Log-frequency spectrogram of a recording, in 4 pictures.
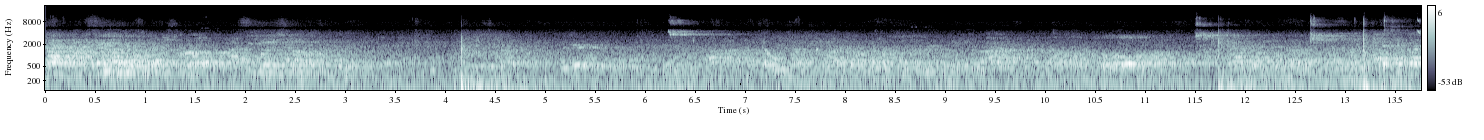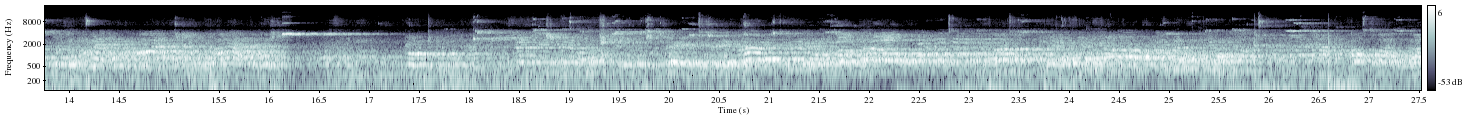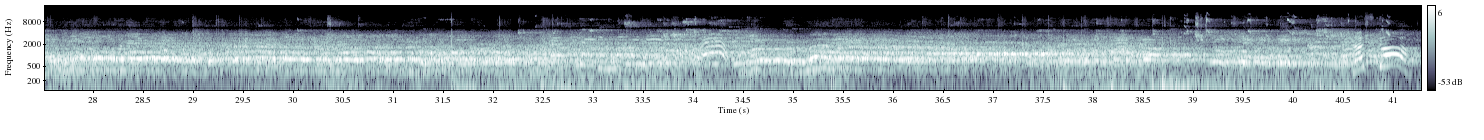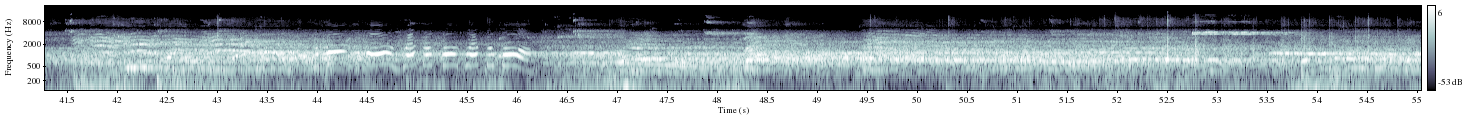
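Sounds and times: overlapping chatter of crowd: 0.0 - 55.0
basketball bouncing on hardwood floor: 4.2 - 4.5.

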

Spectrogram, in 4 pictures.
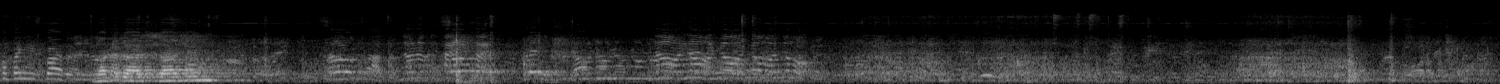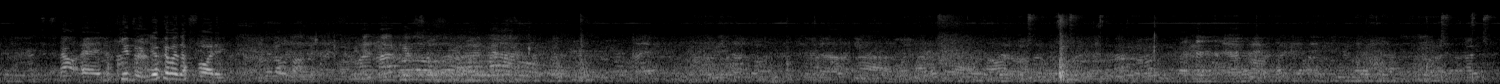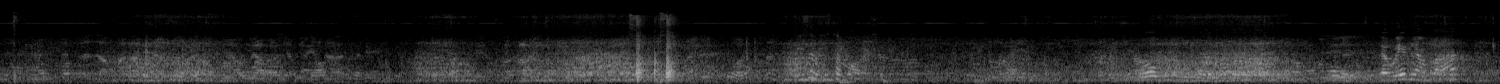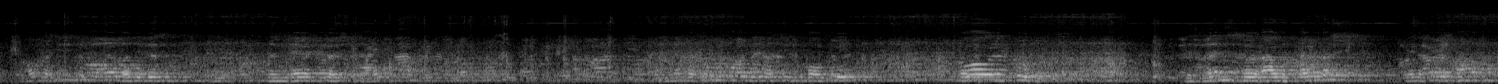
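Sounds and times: indistinct chatter of people: 0.0 - 59.9
murmur of many voices: 0.0 - 59.9
steady rumble in a large hall: 0.0 - 59.9.

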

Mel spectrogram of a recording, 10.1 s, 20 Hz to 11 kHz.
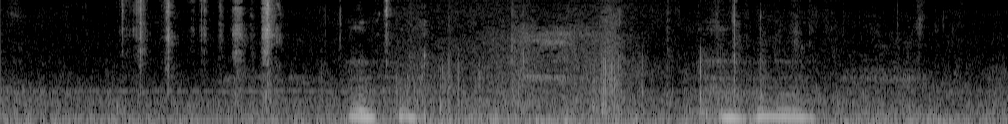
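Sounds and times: scissors snipping hair: 1.2 - 2.8
person humming: 3.4 - 4.4, 7.0 - 8.2.

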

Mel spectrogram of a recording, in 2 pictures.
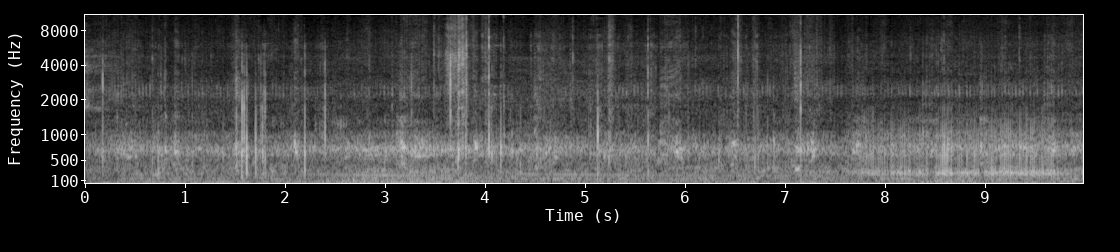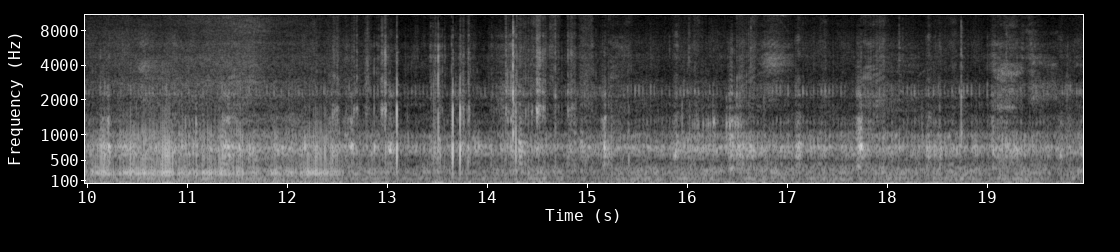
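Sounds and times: bicycle tyre rumble on road: 0.0 - 19.9
rattling clicks of bicycle: 0.0 - 19.9.

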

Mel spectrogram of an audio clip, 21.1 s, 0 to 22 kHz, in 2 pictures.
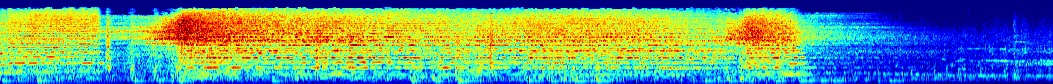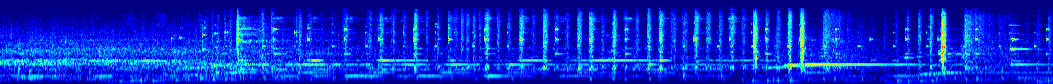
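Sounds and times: marching band held notes: 0.0 - 20.6.

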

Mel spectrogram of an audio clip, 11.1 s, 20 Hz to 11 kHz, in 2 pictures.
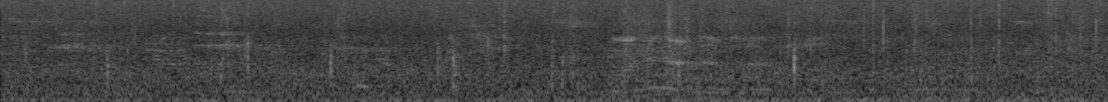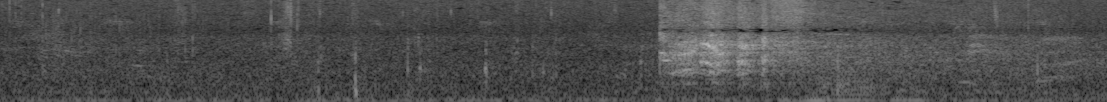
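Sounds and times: motor vehicle on street: 0.0 - 11.0.

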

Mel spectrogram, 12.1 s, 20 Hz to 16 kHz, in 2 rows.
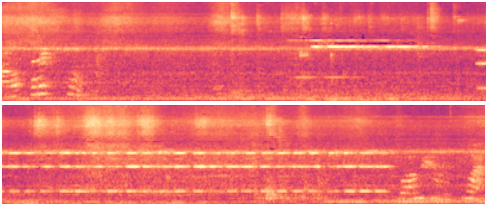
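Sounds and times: lift car low hum: 0.0 - 12.0
high-pitched electronic tone: 6.0 - 11.0.

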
